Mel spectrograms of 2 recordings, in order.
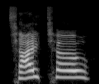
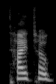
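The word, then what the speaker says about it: Tite: Now, his first name, I'm not sure if I'm pronouncing it correctly, but I looked it up, and this is the best way I could find. Uh, like, um, Taito Kubo. Taito Kubo.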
